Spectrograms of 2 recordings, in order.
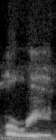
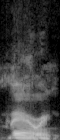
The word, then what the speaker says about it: Marin: go on the other side there you're in Marine County or Marin County as they call it but it's pronounced uh Marin and that's where finish Shakur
